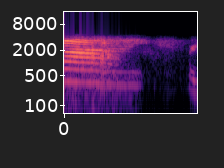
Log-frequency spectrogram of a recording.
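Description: A long, drawn-out vocal call, held for about a second and a half and slowly falling in pitch.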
